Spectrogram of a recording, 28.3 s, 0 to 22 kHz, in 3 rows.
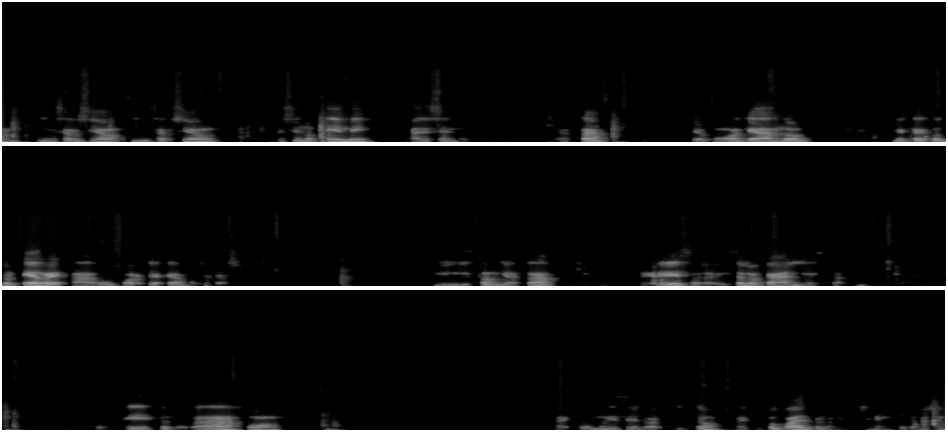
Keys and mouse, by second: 1.1 i, 3.2 m, 5.6 middle click, 6.3 Tab, 7.1 middle click, 7.9 Tab, 9.2 ctrl+r, 12.9 Tab, 13.3-15.3 middle drag, 16.2 KP_Divide, 17.5-18.5 middle drag, 19.0 KP_1, 20.5-21.5 drag, 22.3 KP_3, 24.6-25.7 drag, 28.1 s.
